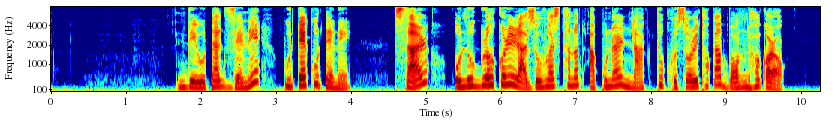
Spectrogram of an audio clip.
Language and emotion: Assamese, disgusted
